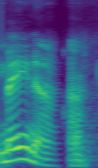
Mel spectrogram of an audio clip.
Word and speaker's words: Maina: Myna. Myna. Yes. Is it Myna? Yeah. The A is silent.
